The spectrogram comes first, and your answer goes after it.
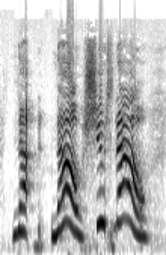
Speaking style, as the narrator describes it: He cried to Hoder

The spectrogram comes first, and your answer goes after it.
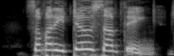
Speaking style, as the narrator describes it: Jenny pleaded

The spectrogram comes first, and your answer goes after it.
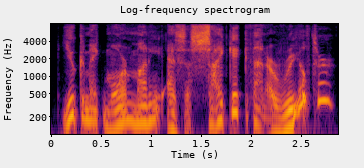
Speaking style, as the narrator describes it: Pete asked, his voice cracking as he attempted to whisper

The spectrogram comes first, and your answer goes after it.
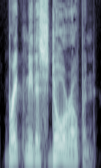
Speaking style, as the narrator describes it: snapped Ascalante

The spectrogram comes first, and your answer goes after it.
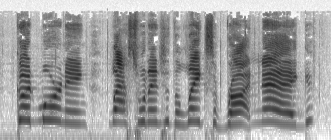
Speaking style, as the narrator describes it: the birthday girl called out

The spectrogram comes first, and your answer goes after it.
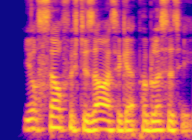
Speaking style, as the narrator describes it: said one senator

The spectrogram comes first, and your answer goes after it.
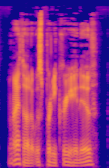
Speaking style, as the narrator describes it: I mumbled

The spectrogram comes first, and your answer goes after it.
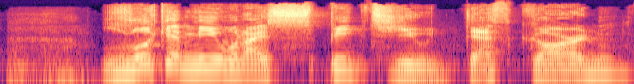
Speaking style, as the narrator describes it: snapped the Primarch

